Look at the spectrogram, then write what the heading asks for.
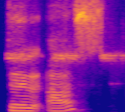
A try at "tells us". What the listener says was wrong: Close, but if you have the S, you have to make that S noticeable. So they are like connected, right? It's like one word. Tells us, tells us.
